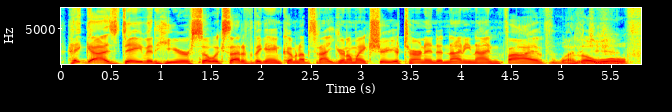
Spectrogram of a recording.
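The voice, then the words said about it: Sports radio announcer voice. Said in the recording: “All of a sudden, you'd like the accent change.”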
